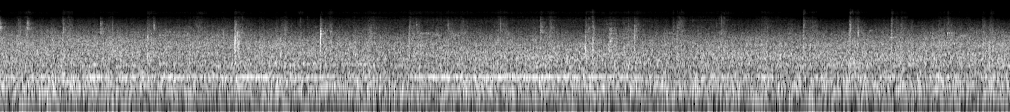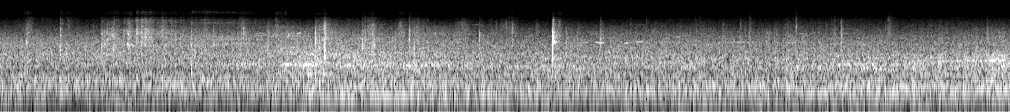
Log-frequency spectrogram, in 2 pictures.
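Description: Outdoor city background: a steady hum of distant traffic with a few faint clicks and one sharper click a little past the middle.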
